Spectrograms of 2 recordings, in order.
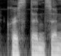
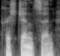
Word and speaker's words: Christensen: glad to see Hayden Christensen that's how it's pronounced kristinson not Christiansen back in Star Wars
